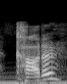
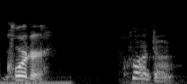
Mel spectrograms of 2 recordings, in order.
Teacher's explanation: curve your tongue up for that first R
